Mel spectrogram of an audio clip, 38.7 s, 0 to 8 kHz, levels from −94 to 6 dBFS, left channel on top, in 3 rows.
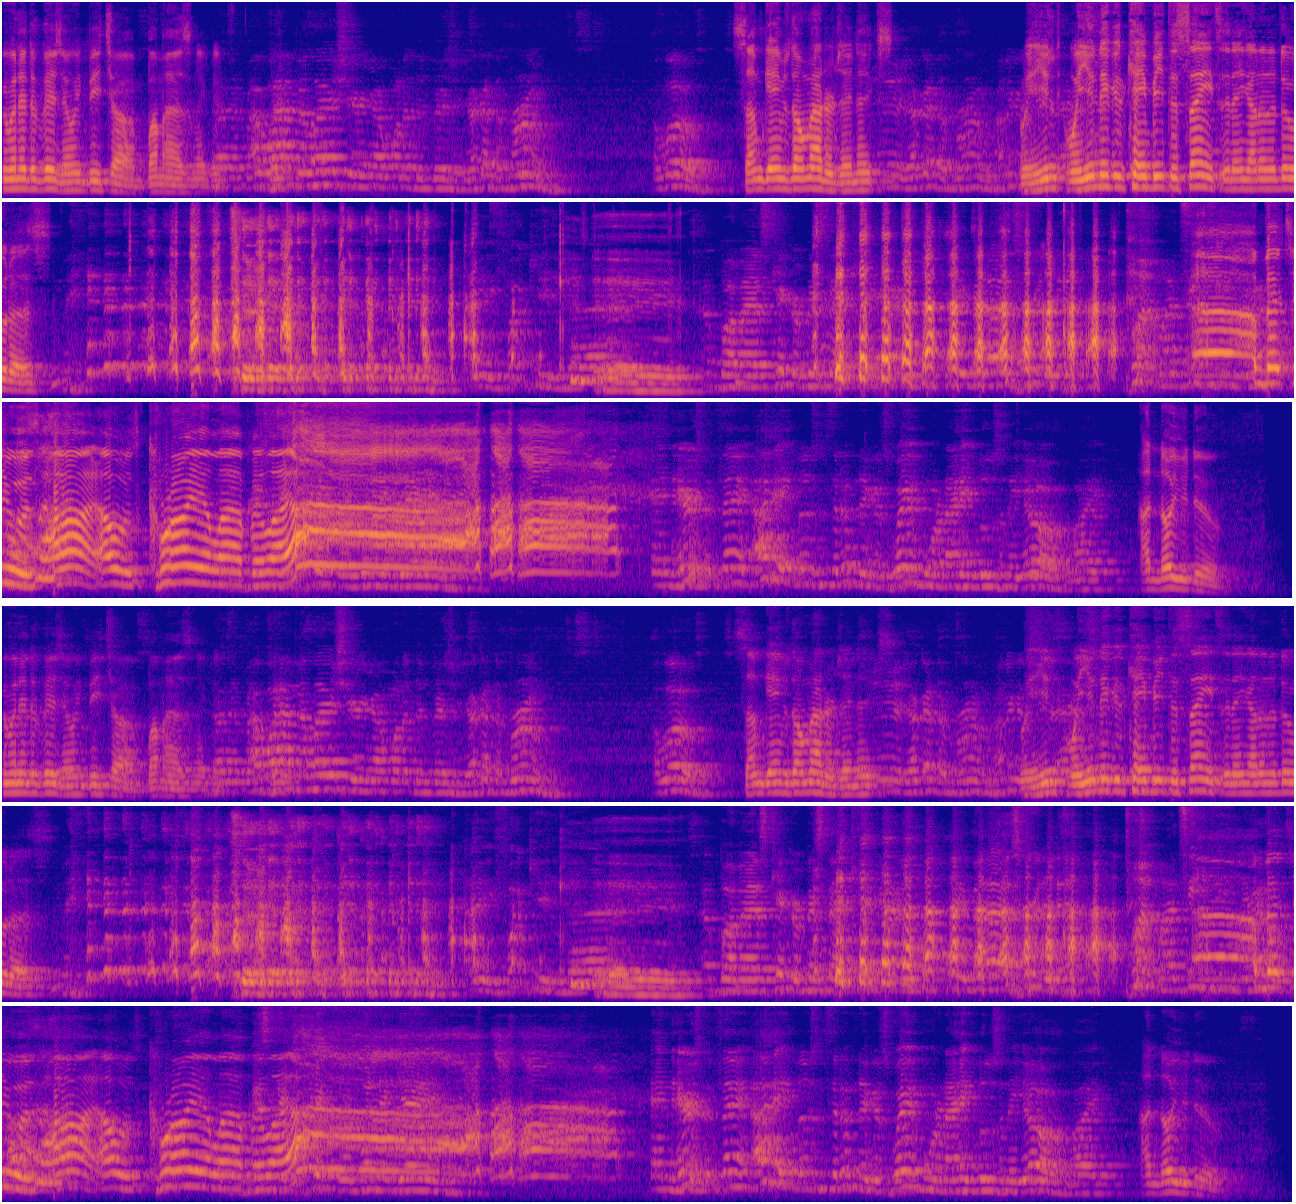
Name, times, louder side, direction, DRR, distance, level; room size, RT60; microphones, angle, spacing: voice 1, 0.0-2.2 2.7-2.8 7.3-8.9 10.2-13.5 14.6-15.8 16.3-16.4 17.1-17.2 17.5-17.7 21.2-24.3 24.8-32.0 37.2-38.0, left 6 dB, 80° left, 0.4 m, -29 dB
voice 2, 2.0-6.0 6.5-7.3 8.7-10.8 13.5-15.2 16.7-16.8 17.5-19.0 19.8-22.1 22.4-23.7 24.2-26.3 28.0-30.3 32.3-36.9, right 1 dB, 80° right, 2.2 m, -42 dB
voice 3, 15.2-16.4 16.8-17.3 18.6-19.7, left 2 dB, 50° left, 1.2 m, -34 dB
10.5 x 4.0 x 5.1 m
head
